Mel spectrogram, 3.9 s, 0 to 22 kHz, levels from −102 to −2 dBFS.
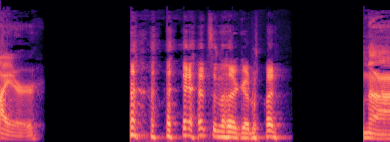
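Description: A short speech clip with a clipped start after a pause, twice: the first 0.39 s of sound is swallowed from 0.91 to 1.30 s after a 0.55 s gap, and the first 0.38 s from 3.26 to 3.64 s after a 0.42 s gap. The output device sleeps during silence and needs time to wake, so the speech resumes abruptly. On a waveform, each onset jumps from flat to full amplitude. A spectrogram shows energy starting as a hard vertical edge with no gradual build-up, while the muted pauses themselves look cleanly empty.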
